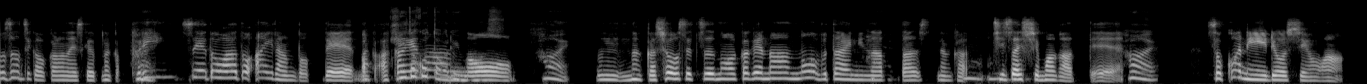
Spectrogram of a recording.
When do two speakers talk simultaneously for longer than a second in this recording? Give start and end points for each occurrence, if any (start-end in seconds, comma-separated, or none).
3.6-5.2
